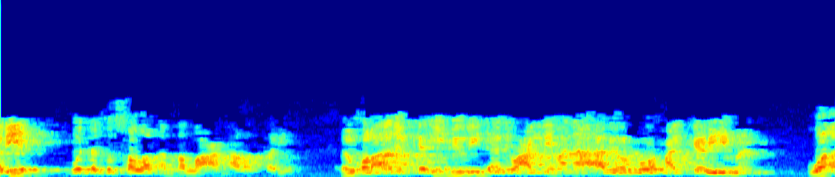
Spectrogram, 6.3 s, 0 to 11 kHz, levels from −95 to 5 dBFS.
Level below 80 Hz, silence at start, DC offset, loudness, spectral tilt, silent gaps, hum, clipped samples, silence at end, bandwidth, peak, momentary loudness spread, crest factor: -66 dBFS; 0 s; under 0.1%; -21 LUFS; -8.5 dB/octave; none; 50 Hz at -65 dBFS; under 0.1%; 0 s; 4.9 kHz; -4 dBFS; 10 LU; 16 dB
